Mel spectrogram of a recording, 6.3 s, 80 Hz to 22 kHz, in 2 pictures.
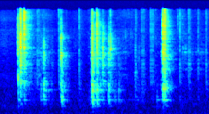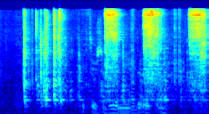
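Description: A wrench clicking against the 10 mm chain adjuster bolt at an electric scooter's rear axle, backing the adjuster off to slacken an overtight chain: four sharp metal clicks in the first three seconds, then two brief scraping sounds near the end.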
